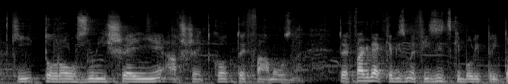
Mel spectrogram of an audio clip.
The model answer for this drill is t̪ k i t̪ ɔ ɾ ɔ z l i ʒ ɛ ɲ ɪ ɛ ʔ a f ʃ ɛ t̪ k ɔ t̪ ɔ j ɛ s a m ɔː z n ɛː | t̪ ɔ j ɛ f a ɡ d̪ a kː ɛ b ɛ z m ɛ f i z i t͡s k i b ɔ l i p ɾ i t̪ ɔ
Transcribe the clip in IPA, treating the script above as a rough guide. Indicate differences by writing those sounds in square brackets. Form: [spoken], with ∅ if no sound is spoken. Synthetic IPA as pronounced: t̪ k i t̪ ɔ ɾ ɔ z l i [ʃ] ɛ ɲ ɪ ɛ ʔ a f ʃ ɛ t̪ k ɔ t̪ ɔ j ɛ [f] a m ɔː z n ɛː | t̪ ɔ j ɛ f a ɡ d̪ a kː ɛ b [i] z m ɛ f i z i t͡s k i b ɔ l i p ɾ i t̪ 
